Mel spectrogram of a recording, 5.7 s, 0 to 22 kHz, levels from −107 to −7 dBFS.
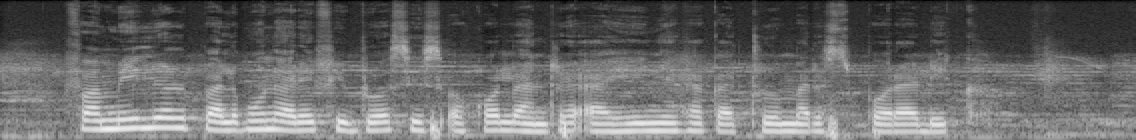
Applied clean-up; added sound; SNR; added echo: none; none; none; none.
